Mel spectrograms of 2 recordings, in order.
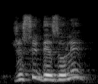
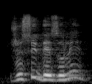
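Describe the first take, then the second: No difference in how they are said.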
